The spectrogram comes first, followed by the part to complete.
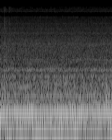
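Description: Steady low hum with a faint even hiss, with no other events.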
